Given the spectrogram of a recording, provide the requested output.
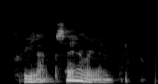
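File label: "prelapsarian", British English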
